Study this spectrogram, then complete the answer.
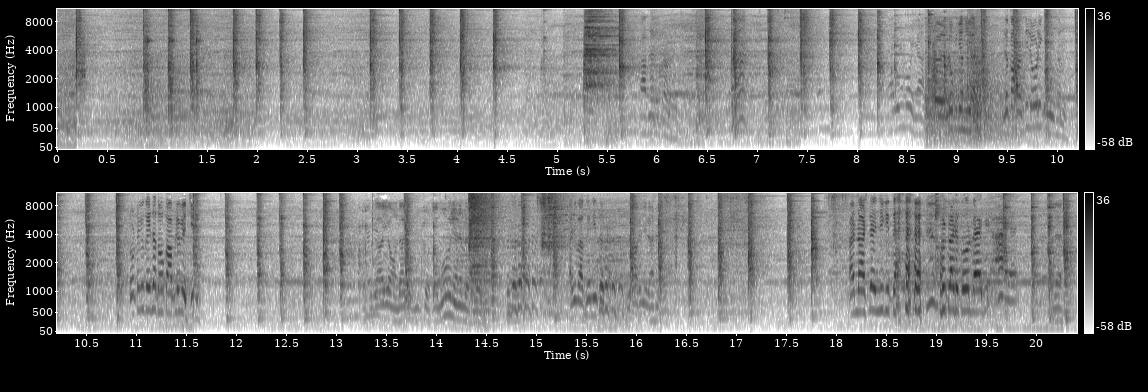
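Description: A hammer strikes metal in quick, ringing blows.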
